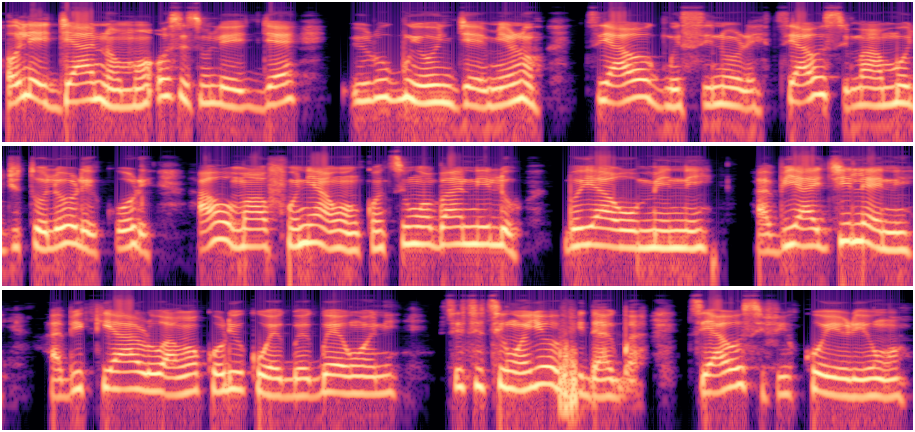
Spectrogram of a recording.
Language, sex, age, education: Yoruba, female, 30-45, tertiary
